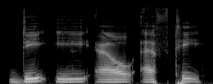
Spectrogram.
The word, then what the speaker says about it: Delft: If you're ever How do you there, spell that? DELFT.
